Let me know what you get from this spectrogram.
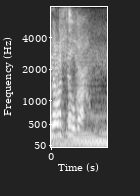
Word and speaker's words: Shana Tova: Shana Tova.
